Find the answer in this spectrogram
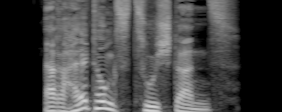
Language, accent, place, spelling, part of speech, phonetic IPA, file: German, Germany, Berlin, Erhaltungszustands, noun, [ɛɐ̯ˈhaltʊŋsˌt͡suːʃtant͡s], De-Erhaltungszustands.ogg
- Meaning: genitive of Erhaltungszustand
